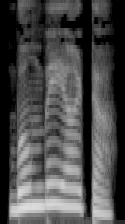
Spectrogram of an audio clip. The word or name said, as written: ಬೊಂಬೆಯಾಟ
